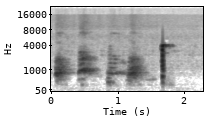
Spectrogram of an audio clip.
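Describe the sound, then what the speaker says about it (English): Dogs bark in the background of a house, four or five sharp, fairly loud woofs in quick succession followed by two clipped yelps, with no talking over them. "Excuse the dogs in the background"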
